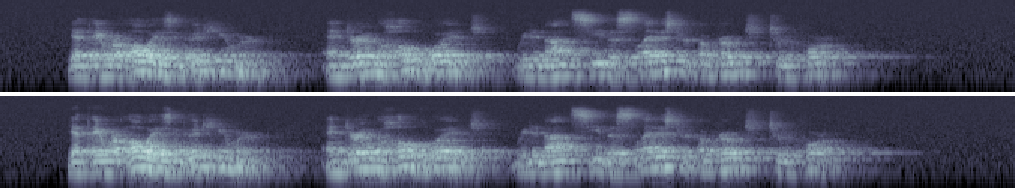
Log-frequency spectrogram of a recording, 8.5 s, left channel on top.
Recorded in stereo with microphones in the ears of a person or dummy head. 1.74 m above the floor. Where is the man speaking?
75° right (ahead or behind), 1.2 m; by 7.0 s 40° right (ahead or behind), 4 m.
